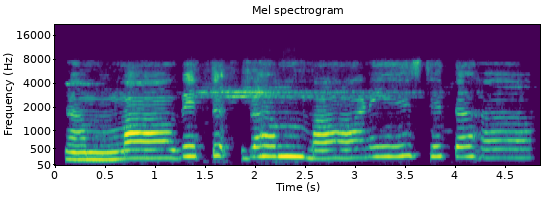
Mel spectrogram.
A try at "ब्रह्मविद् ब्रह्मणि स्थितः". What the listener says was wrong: ब्रह्मविद् ब्रह्मणि ब्रह्माविद् और ब्रह्माणि नहीं ब्रह्म ब्रह्मविद् ब्रह्मणि स्थितः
